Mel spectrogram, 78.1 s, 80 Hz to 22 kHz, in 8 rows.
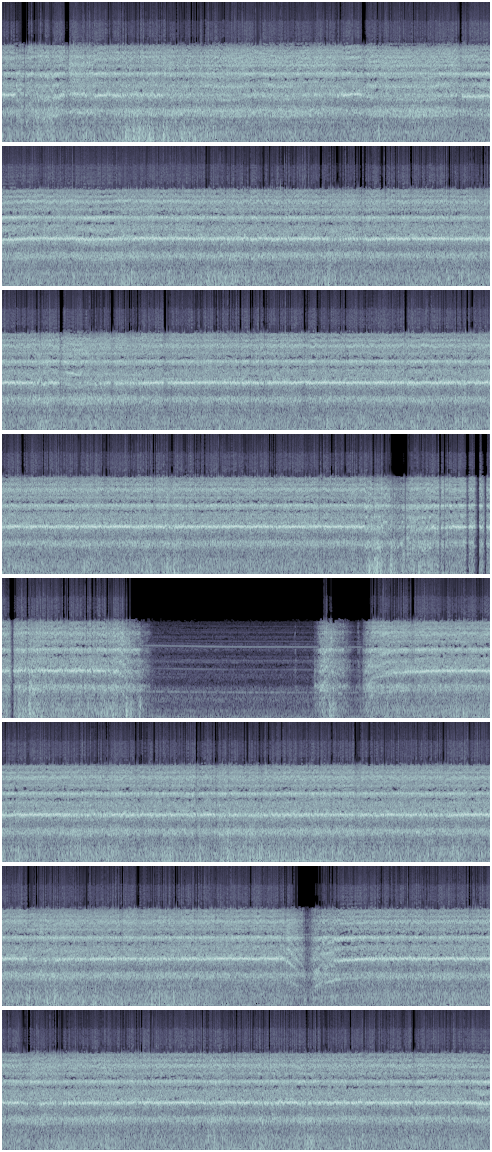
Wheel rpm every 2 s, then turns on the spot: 210, 220, 220, 230, 220, 220, 230, 230, 230, 230, 230, 230, 240, 230, 230, 230, 230, 230, 170, 230, 160, 0, 20, 200, 230, 230, 240, 230, 230, 230, 230, 220, 160, 230, 230, 230, 230, 230, 230.
none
